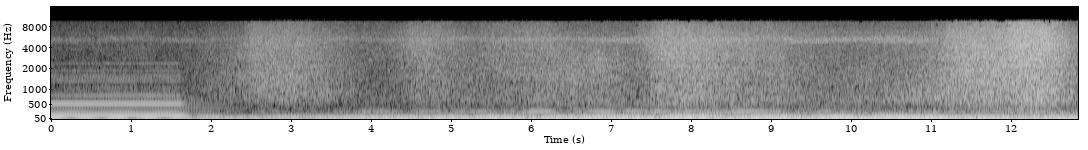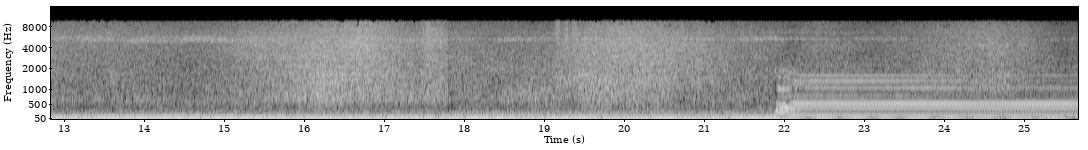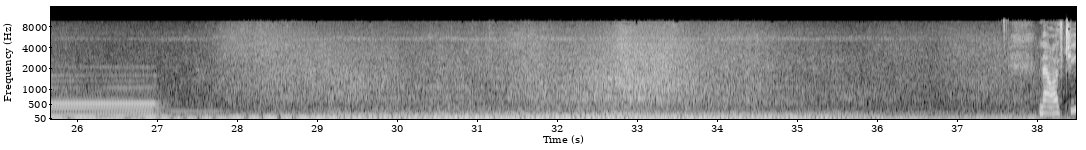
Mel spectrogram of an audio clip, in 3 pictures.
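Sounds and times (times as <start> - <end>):
second foghorn tone: 0.0 - 2.6, 21.9 - 28.0
deep foghorn blast on a foggy shore: 0.0 - 9.2, 19.4 - 37.6
waves washing against a shore: 0.0 - 13.8, 14.9 - 38.4
speech: 38.0 - 38.4.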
